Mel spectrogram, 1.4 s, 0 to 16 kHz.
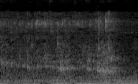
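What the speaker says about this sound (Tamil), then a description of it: "இப்போ தண்ணி ஊற்றிக்கிடுவோம்." Water poured into a bowl holding 50 grams of toor dal in a home kitchen, a short, soft, steady splashing stream heard close up and alone.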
